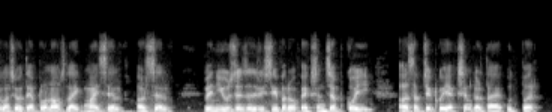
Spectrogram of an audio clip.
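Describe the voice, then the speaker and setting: In an online English grammar lecture, a man with an Indian accent explains things in Hindi mixed with English, using many fillers and rhetorical questions. His voice is medium-pitched and mellow, and the recording sounds dull and lo-fi.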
